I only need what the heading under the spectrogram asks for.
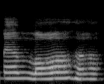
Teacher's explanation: तशदीद की वजह से नून पे लंबा गुना हुआ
